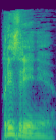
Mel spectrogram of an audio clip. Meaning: 1. contempt, scorn, disdain 2. defiance
- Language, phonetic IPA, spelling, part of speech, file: Russian, [prʲɪzˈrʲenʲɪje], презрение, noun, Ru-презрение.ogg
